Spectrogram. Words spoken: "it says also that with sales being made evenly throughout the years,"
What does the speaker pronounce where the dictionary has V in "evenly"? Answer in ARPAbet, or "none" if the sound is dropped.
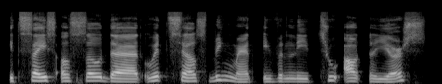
V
